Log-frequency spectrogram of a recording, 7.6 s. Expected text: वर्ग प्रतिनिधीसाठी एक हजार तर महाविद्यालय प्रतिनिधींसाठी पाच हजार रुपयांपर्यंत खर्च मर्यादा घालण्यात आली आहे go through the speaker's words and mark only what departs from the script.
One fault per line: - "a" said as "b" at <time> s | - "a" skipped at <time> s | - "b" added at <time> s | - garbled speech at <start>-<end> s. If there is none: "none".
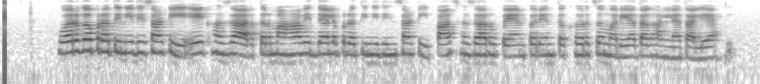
none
